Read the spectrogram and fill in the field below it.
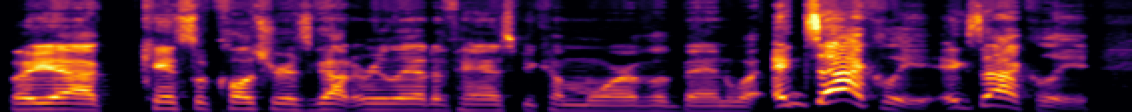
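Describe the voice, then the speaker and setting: Lively, opinionated young man. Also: on the high side, very fast, dry recording, clean studio sound. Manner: opinionated, earnest. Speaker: podcast co-host. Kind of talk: casual podcast chat.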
